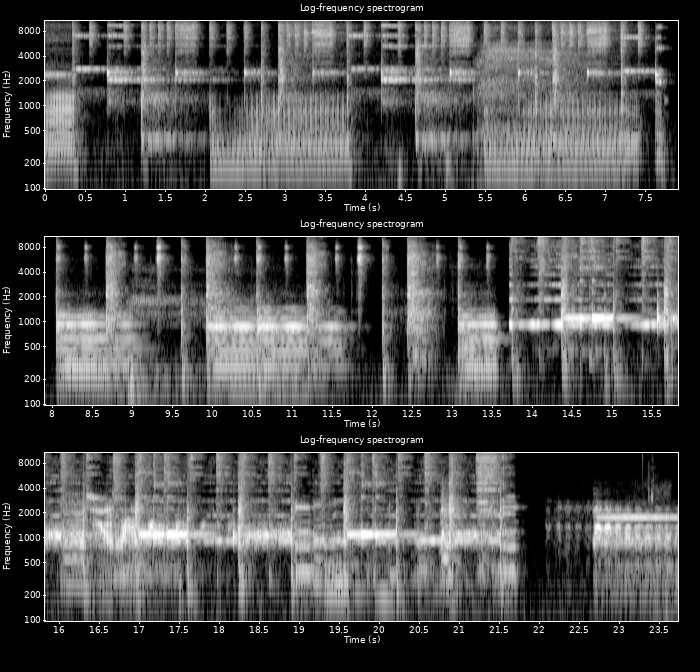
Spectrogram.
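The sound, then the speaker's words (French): A smartphone loudspeaker, its sound coming out of a small notch, blasts music at full volume, thin and tinny with almost no bass, bright and slightly harsh, playing steadily with a short dropout near the end and no talking. “Non, je fais écouter vite fait le son, là, ça a fond, hein.”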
